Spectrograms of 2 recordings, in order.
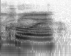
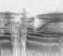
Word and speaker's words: LaCroix: very good what flavour Kroy our patient peach Pierre all right let's save this debate this is nice to say it correctly you're supposed to say it Lacroix and I looked it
